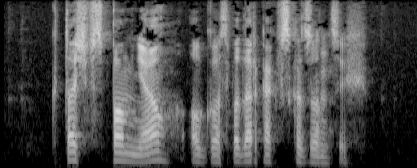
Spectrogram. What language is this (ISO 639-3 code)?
pol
